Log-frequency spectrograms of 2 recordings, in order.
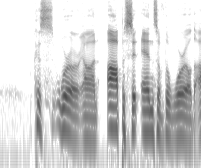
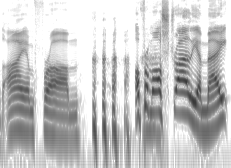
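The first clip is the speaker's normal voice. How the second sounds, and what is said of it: Poor Australian accent drifting British. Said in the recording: “I went, like, way British. That was the worst Australian accent ... You started strong.”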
